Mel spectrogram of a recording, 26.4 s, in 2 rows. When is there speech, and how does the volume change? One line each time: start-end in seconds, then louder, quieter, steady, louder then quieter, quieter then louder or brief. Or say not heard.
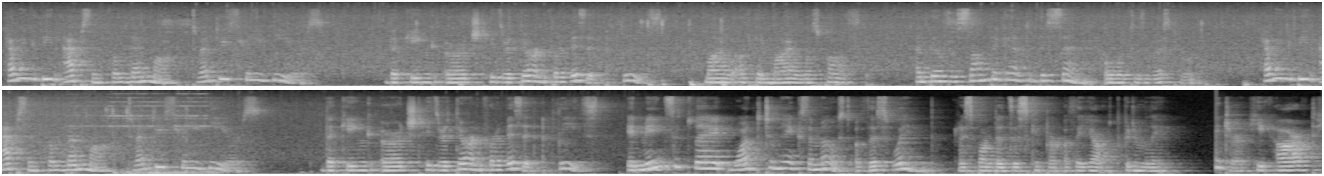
0.0-26.3 steady.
